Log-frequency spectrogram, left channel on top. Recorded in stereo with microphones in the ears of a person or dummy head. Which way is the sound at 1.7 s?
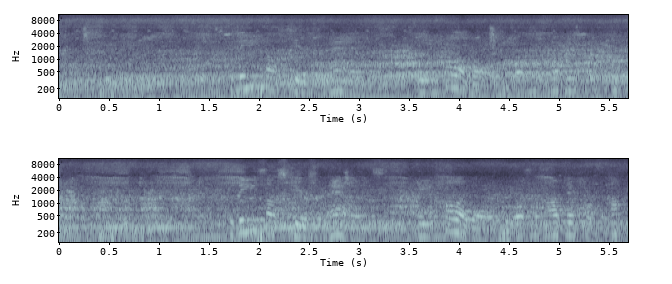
90° right.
